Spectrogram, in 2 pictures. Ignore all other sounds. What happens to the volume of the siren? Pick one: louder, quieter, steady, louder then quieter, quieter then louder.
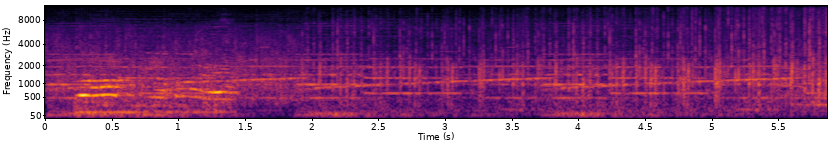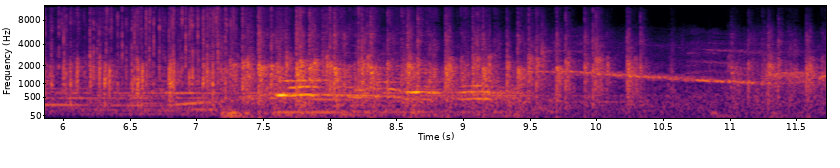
steady.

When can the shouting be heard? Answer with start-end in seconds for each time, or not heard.
0.2-1.4, 7.5-9.8.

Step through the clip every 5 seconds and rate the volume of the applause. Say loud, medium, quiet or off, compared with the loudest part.
medium, loud, medium.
